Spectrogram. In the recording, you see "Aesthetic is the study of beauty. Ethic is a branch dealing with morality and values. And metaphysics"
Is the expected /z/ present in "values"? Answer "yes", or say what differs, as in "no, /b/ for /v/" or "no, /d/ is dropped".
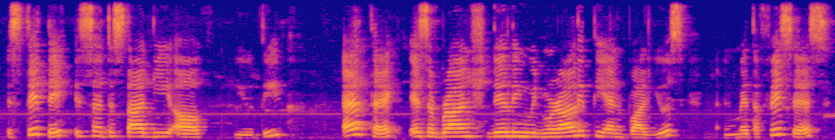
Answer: no, /s/ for /z/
